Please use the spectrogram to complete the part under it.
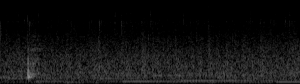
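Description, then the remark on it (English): Steady rain falls in a continuous soft hiss, with one slightly louder drop or patter near the start and faint low sustained tones humming underneath; no one speaks. “it is raining where I am today, and it makes me want to snuggle up and get comfortable and fall asleep listening to the rain.”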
